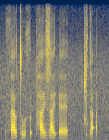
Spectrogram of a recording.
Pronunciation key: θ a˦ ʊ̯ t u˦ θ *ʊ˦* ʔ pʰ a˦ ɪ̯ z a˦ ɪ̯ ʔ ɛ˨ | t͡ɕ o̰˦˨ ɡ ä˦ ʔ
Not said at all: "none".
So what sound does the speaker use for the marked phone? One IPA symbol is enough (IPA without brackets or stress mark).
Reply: ʊ˦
